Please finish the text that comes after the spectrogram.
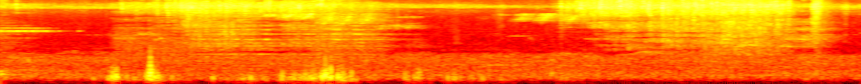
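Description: Water pours from a container onto potted plants in a home setting, a steady close splashing gush with a few stronger surges and no voices.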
